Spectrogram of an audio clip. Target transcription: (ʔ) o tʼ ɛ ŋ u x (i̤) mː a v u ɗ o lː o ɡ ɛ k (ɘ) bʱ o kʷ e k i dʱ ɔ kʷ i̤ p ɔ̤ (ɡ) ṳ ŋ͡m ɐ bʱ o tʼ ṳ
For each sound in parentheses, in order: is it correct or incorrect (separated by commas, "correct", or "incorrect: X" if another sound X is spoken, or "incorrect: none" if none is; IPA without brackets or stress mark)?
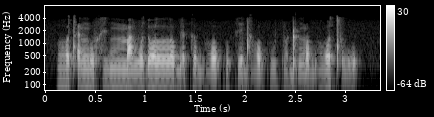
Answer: incorrect: ɦ, correct, correct, incorrect: ɖ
